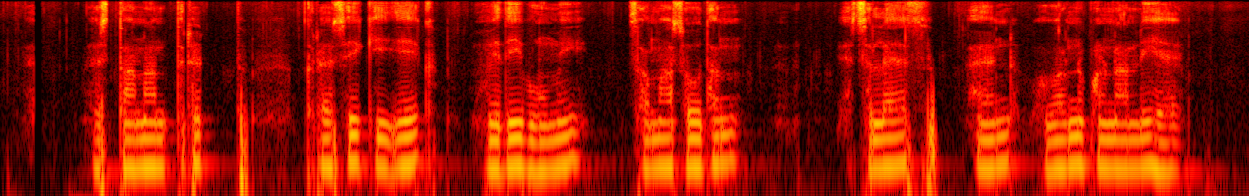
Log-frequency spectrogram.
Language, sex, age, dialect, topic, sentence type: Hindi, male, 18-24, Marwari Dhudhari, agriculture, statement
